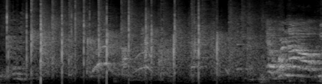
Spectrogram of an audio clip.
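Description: Audience at a slam poetry performance clapping in scattered, uneven bursts, distinct sharp claps rather than full applause, with voices and a short laugh rising near the end.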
